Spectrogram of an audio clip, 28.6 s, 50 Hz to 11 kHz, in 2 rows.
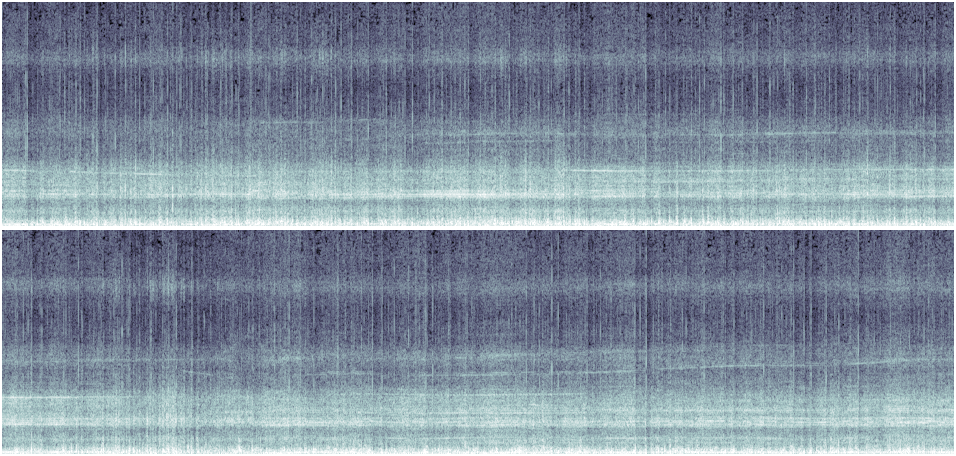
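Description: Can-Am Commander XT 1000 side-by-side's V-twin engine running at a steady cruising speed, heard from the driver's seat, with tyre and wind noise from the gravel road.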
